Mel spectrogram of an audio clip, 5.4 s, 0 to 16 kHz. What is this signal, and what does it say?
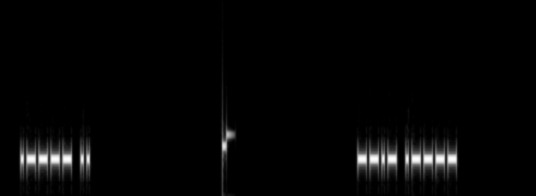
Morse code, heard as a keyed tone, about 40 wpm, 700 Hz. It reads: 1 I Q 1
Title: Single-Letter Single-Number 40wpm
